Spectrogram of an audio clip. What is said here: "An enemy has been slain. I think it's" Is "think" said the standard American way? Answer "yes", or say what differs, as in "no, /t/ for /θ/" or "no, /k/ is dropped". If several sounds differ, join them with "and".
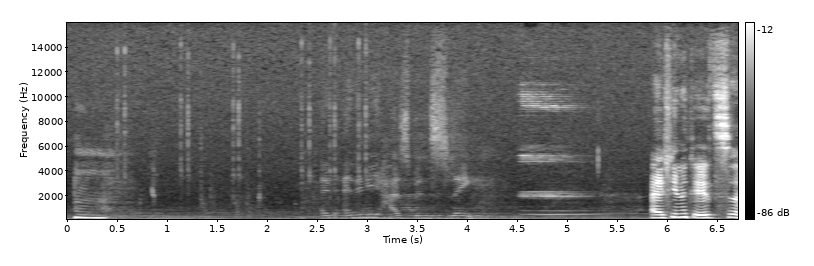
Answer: no, /f/ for /θ/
